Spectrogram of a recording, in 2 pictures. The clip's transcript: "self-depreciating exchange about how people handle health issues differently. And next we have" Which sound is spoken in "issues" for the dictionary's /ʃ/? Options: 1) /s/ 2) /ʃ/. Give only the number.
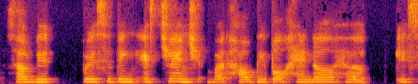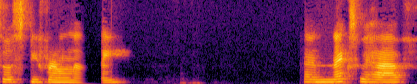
1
